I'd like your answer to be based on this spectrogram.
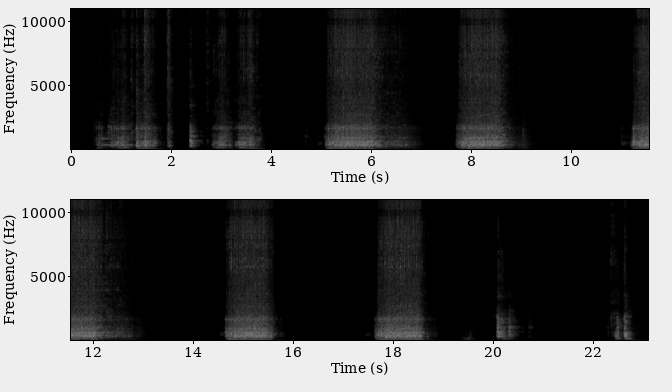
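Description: A sewing machine stitches a princess cut blouse in a series of separate bursts, each lasting one to two seconds, with short stop-start runs at the beginning and end and silent pauses in between.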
